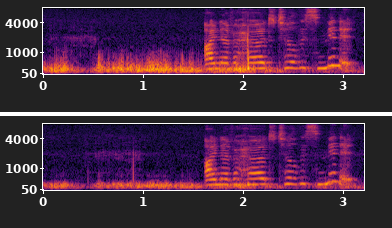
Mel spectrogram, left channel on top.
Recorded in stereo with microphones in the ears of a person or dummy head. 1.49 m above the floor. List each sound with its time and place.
1.6 s a woman speaking: 45° left (ahead or behind), 1.1 m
